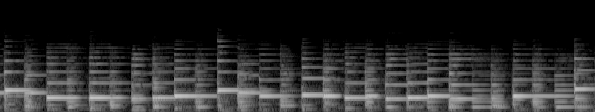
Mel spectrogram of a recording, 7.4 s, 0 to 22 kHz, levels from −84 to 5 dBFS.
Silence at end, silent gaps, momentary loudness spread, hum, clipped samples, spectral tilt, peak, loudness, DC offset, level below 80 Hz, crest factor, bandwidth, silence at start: 0 s; none; 7 LU; none; under 0.1%; -8.5 dB/octave; -12 dBFS; -26 LUFS; under 0.1%; -64 dBFS; 14 dB; 5.2 kHz; 0 s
